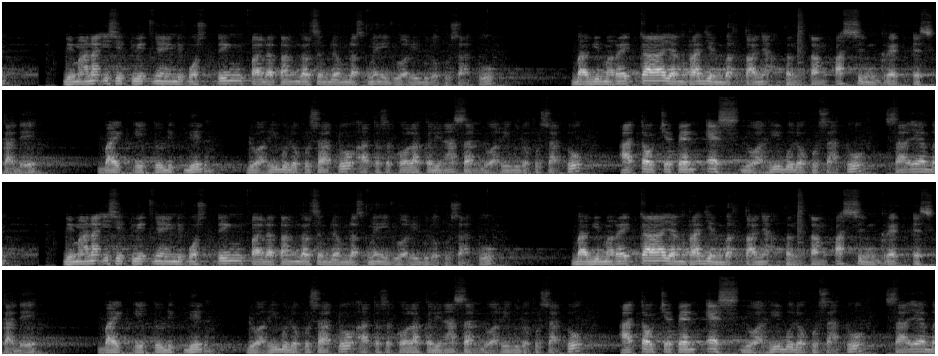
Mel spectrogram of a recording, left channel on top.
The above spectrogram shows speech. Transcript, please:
di mana isi tweetnya yang diposting pada tanggal 19 Mei 2021. Bagi mereka yang rajin bertanya tentang passing grade SKD, baik itu Dikdin 2021 atau Sekolah Kedinasan 2021 atau CPNS 2021, saya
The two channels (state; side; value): normal; both; correlation 0.95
